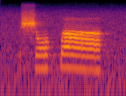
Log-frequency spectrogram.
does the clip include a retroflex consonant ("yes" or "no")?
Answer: no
